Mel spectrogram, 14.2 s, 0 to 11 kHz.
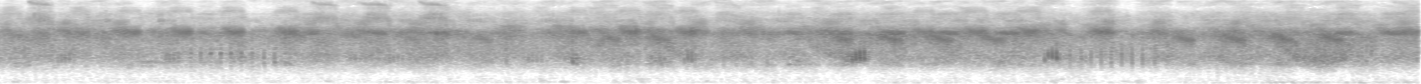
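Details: Rural paddy-side lane among lotus fields, Echizen, Fukui, Japan, June 12 2021: a mixed chorus of Japanese tree frogs, pond frogs, wrinkled frogs and green tree frogs. Continuous rattling, bright croaks layered densely, with a few sharper notes standing out.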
